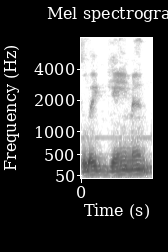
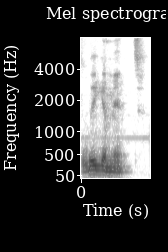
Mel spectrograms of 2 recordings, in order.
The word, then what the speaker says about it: ligament: it's a game meant is this ligament no it's ligament ligament is a noun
